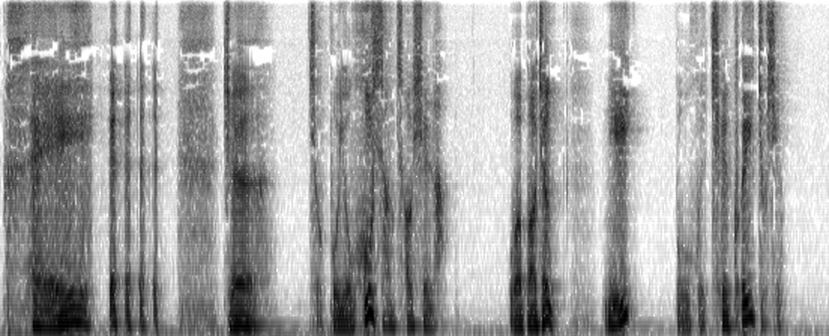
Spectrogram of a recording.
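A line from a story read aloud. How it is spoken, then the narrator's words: Smiling, genial. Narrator (Chinese): 福田笑眯眯地说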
